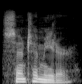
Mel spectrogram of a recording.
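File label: "centimeter", British English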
